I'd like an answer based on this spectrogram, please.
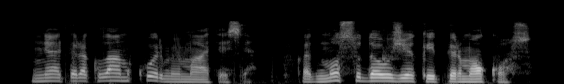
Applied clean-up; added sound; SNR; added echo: neural separator model SepFormer DNS4.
